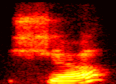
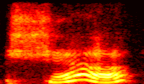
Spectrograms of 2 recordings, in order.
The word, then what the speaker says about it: cher: Her Discord name is Sha Grandma because Sha means, which is spelled cher, Cher. It's the French word for dear.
